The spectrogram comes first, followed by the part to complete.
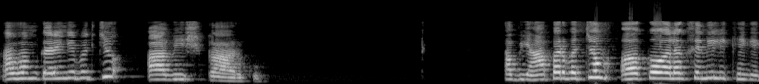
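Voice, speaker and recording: A woman teaching young children a worksheet step by step, patient and explaining slowly, often checking that they follow. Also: fairly high pitch, sharp tone, muffled recording.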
